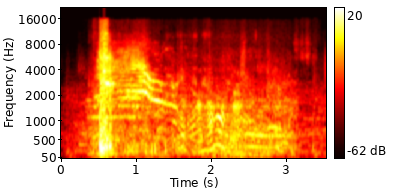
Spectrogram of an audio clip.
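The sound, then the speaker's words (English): A three-breasted cat creature dancing on the bar of the Paradise City saloon on Nimbus 3 lets out a sharp burst, then drawn-out, wavering meows and yowls that rise and fall in pitch, loud, with no talk over it. “A three-breasted cat creature is dancing on the bar.”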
